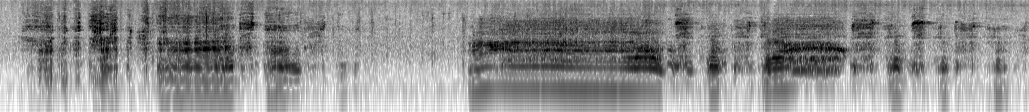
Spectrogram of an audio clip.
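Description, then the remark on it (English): A mule brays loudly in a series of harsh, rasping calls, the longest held steady for about two seconds before breaking off into shorter, wavering honks, calling out to another mule that had been led out of sight. “And sure enough, just as his buddy disappeared out of sight again, our recording mule called out to him, we got our performance.”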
